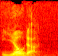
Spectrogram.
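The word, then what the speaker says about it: Yoda (ιώτα): And it's pronounced Yoda, exactly like that little guy in Star Wars.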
